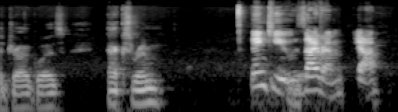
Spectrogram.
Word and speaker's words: Xyrem: Xyrem. Yeah. Xyrem. Okay, Yeah, it's pronounced with a Z, I believe, but Yeah.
